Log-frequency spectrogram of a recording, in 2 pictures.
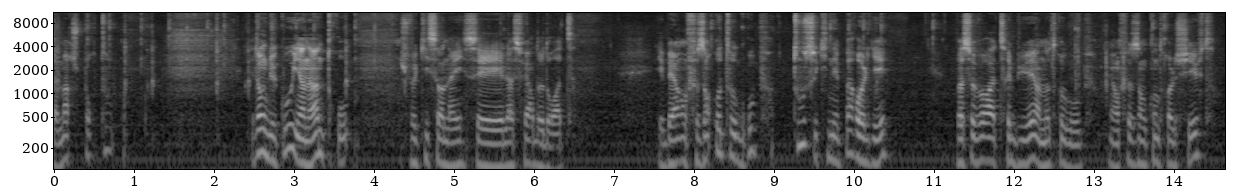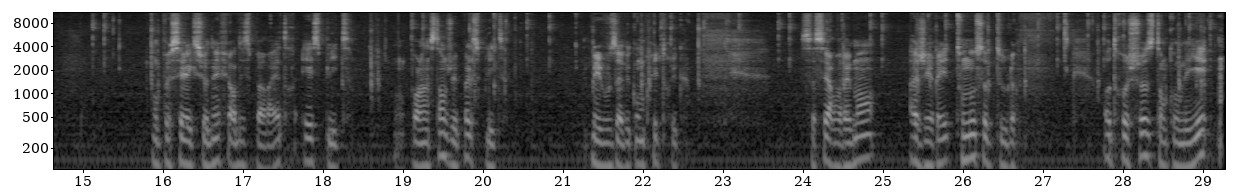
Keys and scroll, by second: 22.0 ctrl+s, 24.5 ctrl+s.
